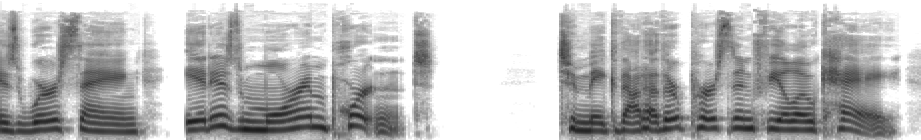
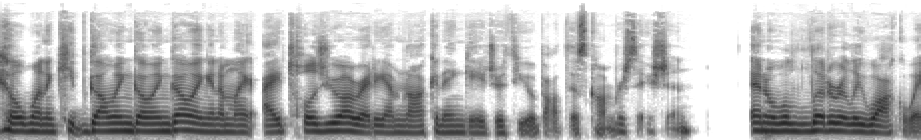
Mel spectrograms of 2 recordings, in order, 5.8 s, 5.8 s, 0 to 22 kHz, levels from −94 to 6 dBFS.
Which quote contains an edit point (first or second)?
second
